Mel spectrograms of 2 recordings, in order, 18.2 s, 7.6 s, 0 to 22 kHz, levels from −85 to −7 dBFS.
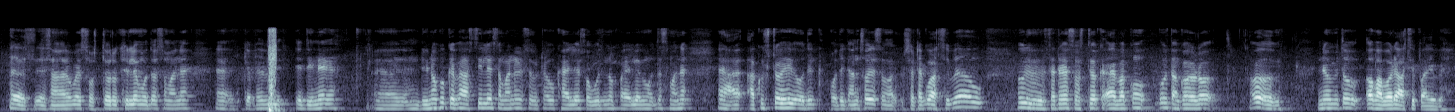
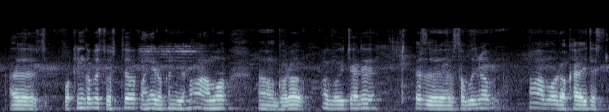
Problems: constant background noise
